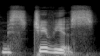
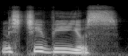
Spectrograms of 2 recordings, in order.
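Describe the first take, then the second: First: The word is said quickly with three syllables. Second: The word is said with an extra fourth syllable. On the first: The speaker calls it right. "there's only three distinct sounds in there" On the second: The speaker calls it wrong. "adding an extra syllable"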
